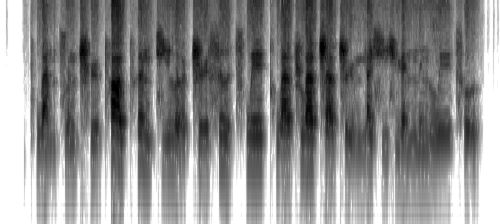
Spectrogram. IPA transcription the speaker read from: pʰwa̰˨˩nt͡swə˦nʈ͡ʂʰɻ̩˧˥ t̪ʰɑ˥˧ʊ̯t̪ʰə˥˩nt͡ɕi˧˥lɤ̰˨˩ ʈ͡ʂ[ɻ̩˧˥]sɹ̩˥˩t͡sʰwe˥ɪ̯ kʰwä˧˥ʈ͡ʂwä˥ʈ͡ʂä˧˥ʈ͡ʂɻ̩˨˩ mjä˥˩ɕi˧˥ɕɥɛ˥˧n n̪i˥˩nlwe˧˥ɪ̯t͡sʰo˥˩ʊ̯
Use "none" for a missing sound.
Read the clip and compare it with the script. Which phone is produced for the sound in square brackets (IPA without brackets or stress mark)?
ɻ̩˧˥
